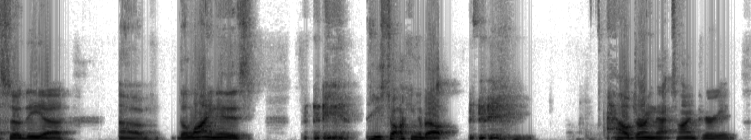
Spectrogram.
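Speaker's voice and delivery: choked-up voice catching mid-sentence, stumbling words. Explaining a line from Kierkegaard, getting choked up. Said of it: "I'm getting choked up".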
